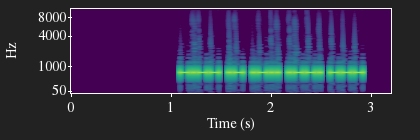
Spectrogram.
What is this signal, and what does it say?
Morse code, heard as a keyed tone, about 43 wpm, 700 Hz. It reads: YALPO
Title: Code Groups - 5 Letters - 40wpm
